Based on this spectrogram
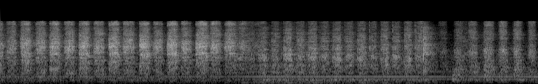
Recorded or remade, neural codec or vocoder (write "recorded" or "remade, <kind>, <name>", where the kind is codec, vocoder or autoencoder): recorded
